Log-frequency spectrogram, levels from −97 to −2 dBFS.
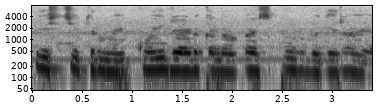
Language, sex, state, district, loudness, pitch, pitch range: Hindi, male, Uttar Pradesh, Saharanpur, -16 LUFS, 155 Hz, 145-160 Hz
